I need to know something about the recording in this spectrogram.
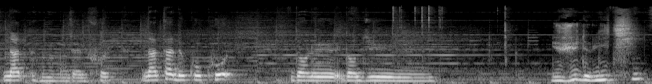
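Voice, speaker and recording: Woman vlogging her grocery haul from home, rambly and self-correcting, warm mellow voice, faint music under. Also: fairly low pitch, unhurried. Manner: chatty, rambling, self-correcting, laughs at herself. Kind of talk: casual vlog chat, showing her shopping haul.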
